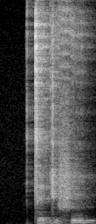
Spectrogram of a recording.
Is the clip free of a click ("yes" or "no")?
yes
